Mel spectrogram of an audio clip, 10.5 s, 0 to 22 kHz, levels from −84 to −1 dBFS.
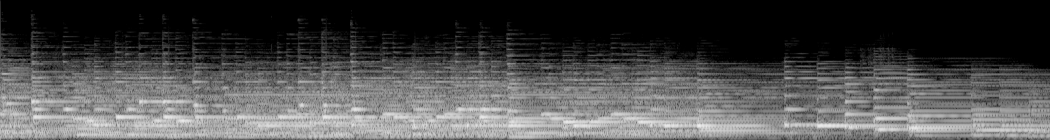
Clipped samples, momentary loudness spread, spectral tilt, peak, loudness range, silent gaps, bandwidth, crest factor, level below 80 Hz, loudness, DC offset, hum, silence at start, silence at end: under 0.1%; 7 LU; -8.5 dB/octave; 0 dBFS; 3 LU; none; 7.4 kHz; 14 dB; -50 dBFS; -14 LUFS; under 0.1%; none; 0 s; 0 s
